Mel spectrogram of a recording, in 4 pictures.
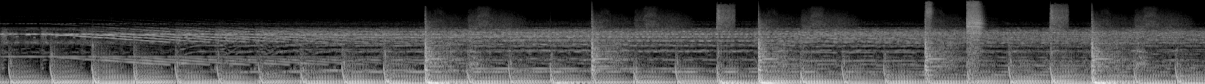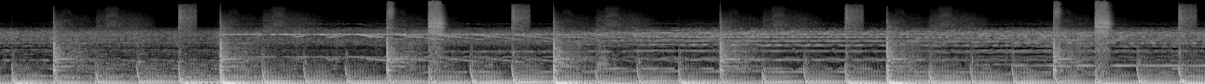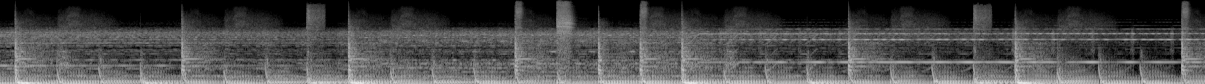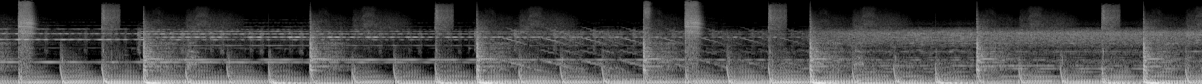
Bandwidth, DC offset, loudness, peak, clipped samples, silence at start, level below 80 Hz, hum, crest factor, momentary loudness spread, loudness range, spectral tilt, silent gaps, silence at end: over 20 kHz; under 0.1%; -18 LUFS; 0 dBFS; under 0.1%; 0 s; -18 dBFS; none; 16 dB; 7 LU; 1 LU; -4.5 dB/octave; none; 0 s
